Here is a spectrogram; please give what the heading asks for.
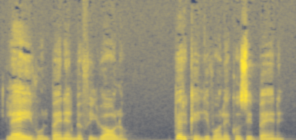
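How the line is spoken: Sad, affectionate voice. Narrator (Italian): gli disse con voce triste e affettuosa

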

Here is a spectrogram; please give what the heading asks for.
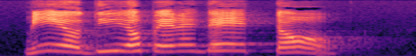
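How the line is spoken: Oddly spoken. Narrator (Italian): in un modo così curioso

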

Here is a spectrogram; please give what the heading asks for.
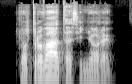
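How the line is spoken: Exclaimed. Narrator (Italian): esclamò l'agente

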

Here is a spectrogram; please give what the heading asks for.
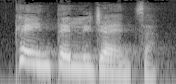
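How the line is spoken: Exclaiming. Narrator (Italian): esclamò Peggotty

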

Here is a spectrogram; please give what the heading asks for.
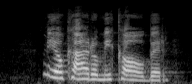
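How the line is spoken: Wife exclaiming. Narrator (Italian): esclamò sua moglie

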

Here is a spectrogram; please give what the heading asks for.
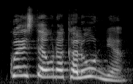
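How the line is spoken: Brother exclaiming. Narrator (Italian): esclamò mio fratello

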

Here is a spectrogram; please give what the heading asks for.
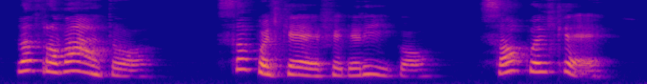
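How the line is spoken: Woman exclaiming through laughter. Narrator (Italian): la sorella pianotta, presa dalla convulsione di larità, esclamò

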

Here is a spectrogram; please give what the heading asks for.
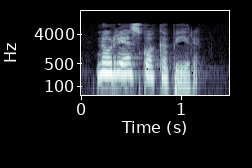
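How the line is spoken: Plain reply. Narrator (Italian): rispose Lievin

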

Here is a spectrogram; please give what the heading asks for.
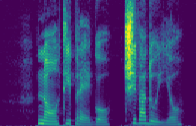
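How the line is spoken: Deliberately stubborn exclamation. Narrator (Italian): Emma esclamò con un tono di voluta caparbietà

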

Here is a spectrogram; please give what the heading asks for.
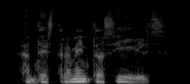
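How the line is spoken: Whispered. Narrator (Italian): sussurrò Moretti

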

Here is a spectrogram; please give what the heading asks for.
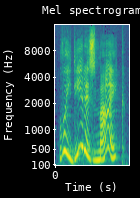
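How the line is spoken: Exclaimed. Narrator (Italian): esclamò

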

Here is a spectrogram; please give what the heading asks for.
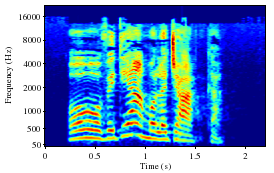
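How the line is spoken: Old man exclaiming. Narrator (Italian): esclamò il vecchio

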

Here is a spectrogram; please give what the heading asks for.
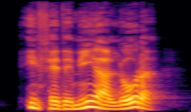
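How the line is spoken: Impulsive exclamation. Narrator (Italian): esclamò il capitano d'impulso

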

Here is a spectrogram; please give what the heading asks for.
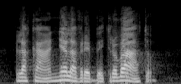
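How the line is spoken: Exclamation. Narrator (Italian): esclamai

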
